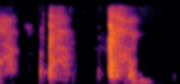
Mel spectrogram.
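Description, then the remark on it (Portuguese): A person coughs in two quick bursts, each a short catch followed by a harsh, breathy cough, fairly loud with brief silence between. “Bom, gente, desculpa aí a tosse.”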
